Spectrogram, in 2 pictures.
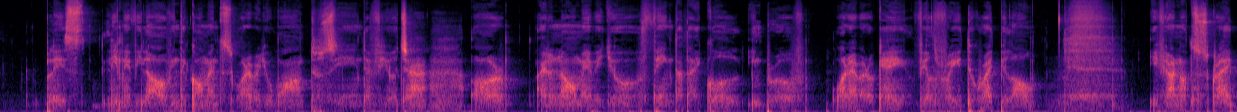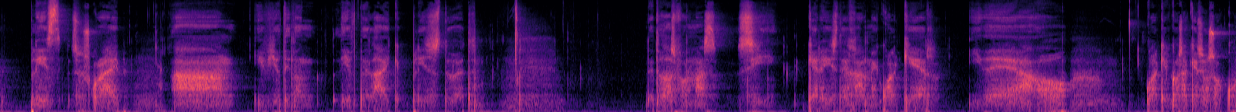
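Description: A man whispering close to the microphone, in short phrases with brief pauses.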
